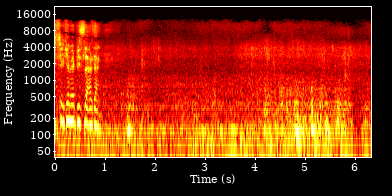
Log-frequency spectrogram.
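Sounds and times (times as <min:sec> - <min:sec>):
very heavy rain pouring: 0:00.0 - 0:06.3
wind gusts: 0:00.0 - 0:06.3
speech: 0:00.1 - 0:01.6.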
